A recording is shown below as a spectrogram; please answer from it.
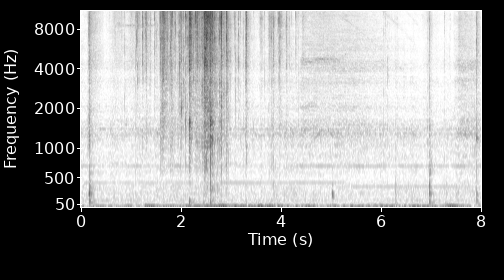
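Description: Foil trading-card pack wrapper being torn open and crinkled, loudest from about one and a half to three seconds in, then cards handled with a few light clicks.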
